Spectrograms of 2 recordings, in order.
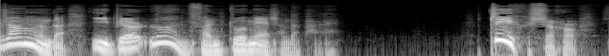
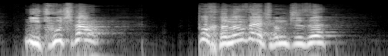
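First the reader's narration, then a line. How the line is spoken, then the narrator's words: Anxious shouting. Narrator (Chinese): 阿生一看急了，大声地嚷道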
